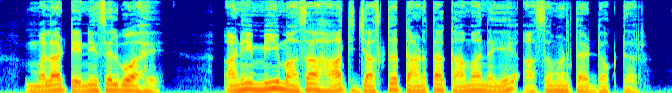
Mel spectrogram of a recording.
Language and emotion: Marathi, sad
